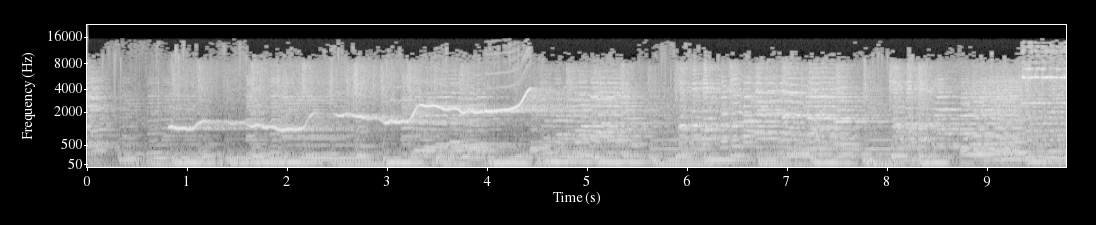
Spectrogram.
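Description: A person whistles a bright tune that climbs upward in slides and steps, clear and close, over a busy instrumental backing with steady low rhythmic notes.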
